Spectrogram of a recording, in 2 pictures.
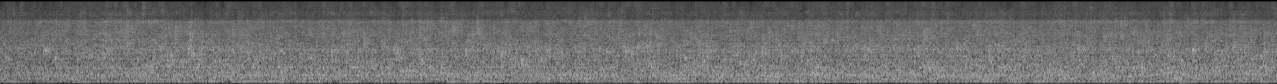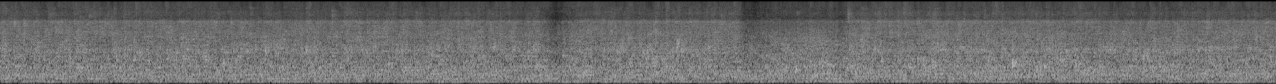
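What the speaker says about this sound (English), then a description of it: "I already got my water running" Tap water runs continuously on a hair wash day, a steady, loud rushing gush that stays even throughout with no voices.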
